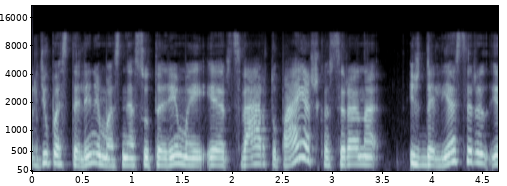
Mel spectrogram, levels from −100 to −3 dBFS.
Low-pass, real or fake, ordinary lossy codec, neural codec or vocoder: 10.8 kHz; real; MP3, 96 kbps; none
